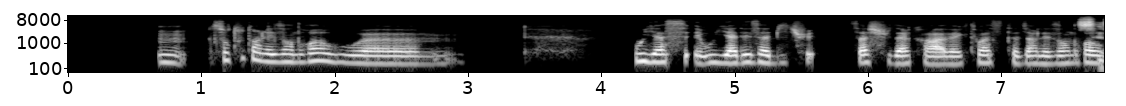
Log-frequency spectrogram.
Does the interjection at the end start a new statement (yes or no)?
no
